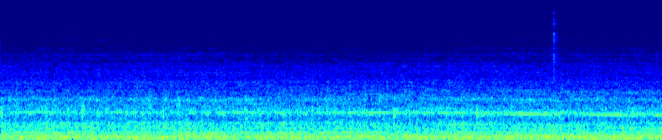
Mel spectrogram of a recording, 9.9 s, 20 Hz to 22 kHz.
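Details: Inside a nearly empty 1991 S-Bahn Berlin BR485 railcar 485 112-7 on the S8 from Schönfließ to Hohen Neuendorf at steady speed: heavy low rumble and rattle from a severe wheel flat spot, rougher than these cars normally run.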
